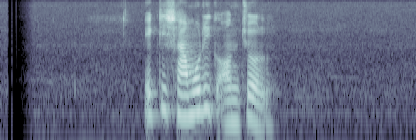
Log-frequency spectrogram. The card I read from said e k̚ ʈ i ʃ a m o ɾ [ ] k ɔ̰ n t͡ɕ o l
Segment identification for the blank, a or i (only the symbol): i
